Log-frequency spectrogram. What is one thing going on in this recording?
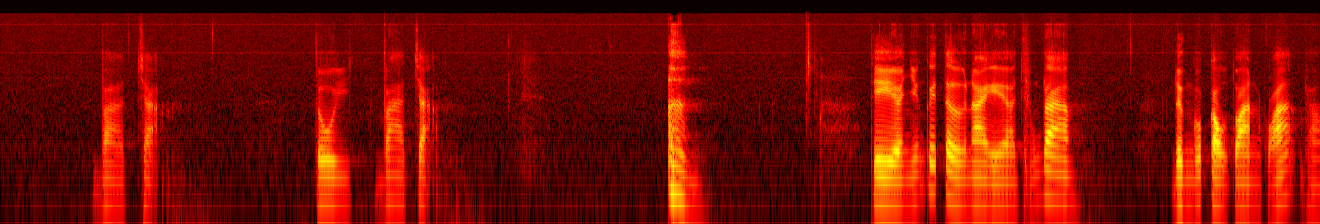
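A young man speaks slowly and clearly into a nearby microphone, pausing between words.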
